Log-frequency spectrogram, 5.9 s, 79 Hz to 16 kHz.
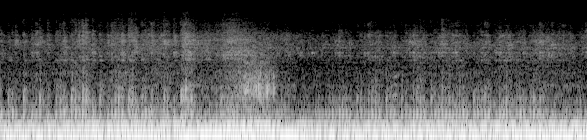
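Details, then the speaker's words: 1970 Plymouth Duster 340 V8, first start attempt: heavy, lumpy rumble while revving with an uneven beat and stumbles, missing on some cylinders; owner thinks it's probably an old worn-out truck engine; engine misfire. "so it is indeed missing you can hear it um that's probably just an old worn out truck engine"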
